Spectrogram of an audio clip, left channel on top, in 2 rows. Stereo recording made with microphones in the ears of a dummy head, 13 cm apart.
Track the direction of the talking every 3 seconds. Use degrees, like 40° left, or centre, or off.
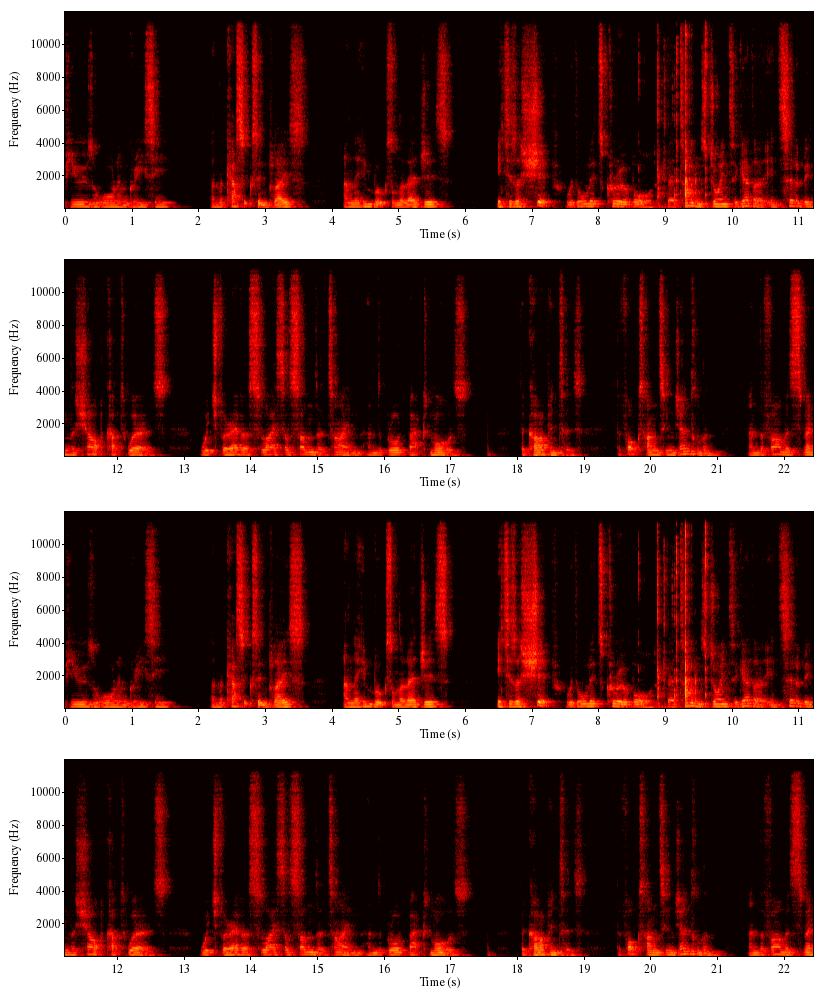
20° left, 50° right, 10° right, 20° left, 30° left, 30° left, 30° left, 30° left.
